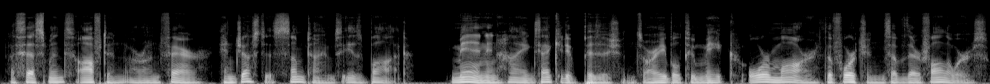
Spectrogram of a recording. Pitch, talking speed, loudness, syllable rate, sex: 90 Hz, 150 wpm, -17 LUFS, 5.1 syllables/s, male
